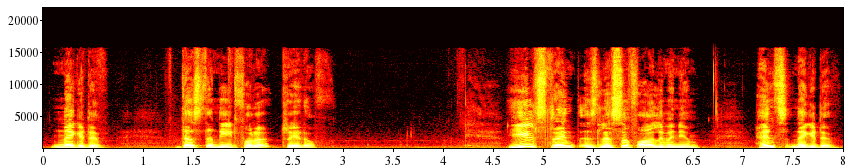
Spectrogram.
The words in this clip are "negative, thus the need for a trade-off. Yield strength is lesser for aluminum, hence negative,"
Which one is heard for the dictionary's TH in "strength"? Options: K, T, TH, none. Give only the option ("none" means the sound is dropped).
T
